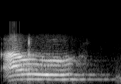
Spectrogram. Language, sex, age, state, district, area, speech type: Odia, female, 30-45, Odisha, Khordha, rural, conversation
